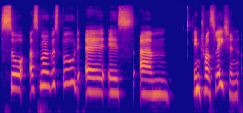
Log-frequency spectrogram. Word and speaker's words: smörgåsbord: Now, I think that some of our listeners may have heard of the word smörgåsbord. Have I said that correctly? – You said it perfectly, and I think it's one of the most famous words for, in Swedish.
